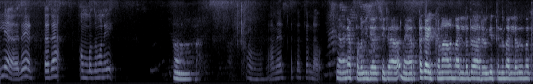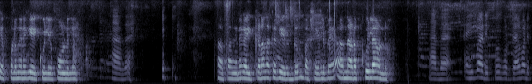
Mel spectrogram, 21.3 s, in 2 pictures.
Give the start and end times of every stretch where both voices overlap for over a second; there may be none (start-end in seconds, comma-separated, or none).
15.7-17.1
